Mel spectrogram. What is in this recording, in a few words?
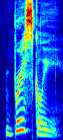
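"briskly", English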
